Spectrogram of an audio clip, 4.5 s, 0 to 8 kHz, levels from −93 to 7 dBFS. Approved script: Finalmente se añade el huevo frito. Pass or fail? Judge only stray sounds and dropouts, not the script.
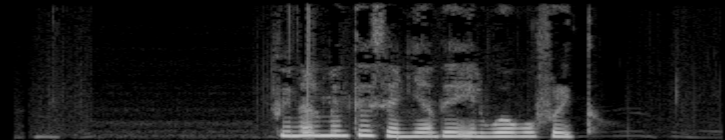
pass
